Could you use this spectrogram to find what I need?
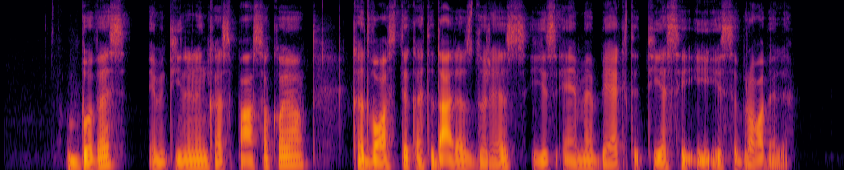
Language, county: Lithuanian, Kaunas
